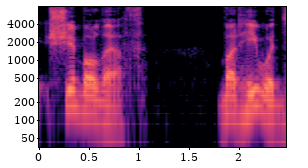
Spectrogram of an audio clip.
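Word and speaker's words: shibboleth: said no they would tell him to say shiboleth but he would say sioth because he could not pronounce it correctly then they would grab him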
